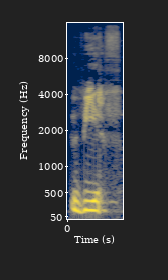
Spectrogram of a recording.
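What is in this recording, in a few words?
"wierf", Dutch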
